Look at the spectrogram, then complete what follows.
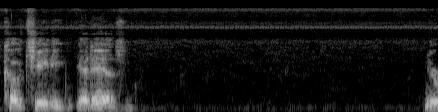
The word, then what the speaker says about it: Cochiti: done pretty good this is Joe Blow it's pronounced Cochiti it is you're right it's Co cuz I asked him I said is it Cochiti or Co City and she said it's Cochiti yeah thank you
